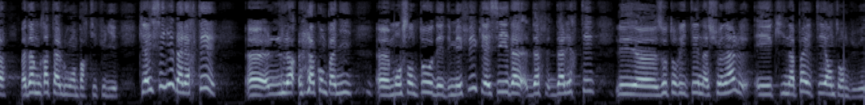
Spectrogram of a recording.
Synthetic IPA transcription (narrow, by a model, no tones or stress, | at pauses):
a | mad̪amɡʁat̪aluɑ̃paʁt̪ikʲyljekʲiaesejed̪alɛʁt̪e | øllakɔ̃paɲi | ømɔ̃sɑ̃t̪od̪ed̪emefekʲiaesejed̪ad̪afd̪alɛʁt̪e | leøzot̪ɔʁit̪enasjɔnalekʲinapaet̪eɑ̃t̪ɑ̃d̪y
